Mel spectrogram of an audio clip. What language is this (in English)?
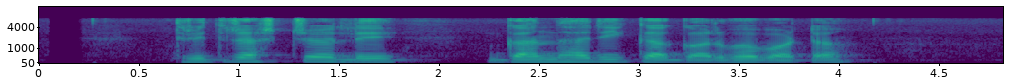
Nepali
